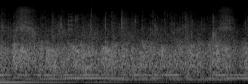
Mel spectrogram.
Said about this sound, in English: Church, can we clap for the three people who decided to give their life to Jesus today?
